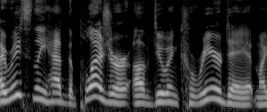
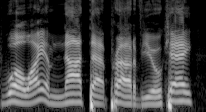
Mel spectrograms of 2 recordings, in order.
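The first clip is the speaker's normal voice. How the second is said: louder, emphatic backing off; mock protest; 3 semitones lower, 9 dB louder than usual. Dad refuses daughter's dinner request, loud mock protest. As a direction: put the brakes on, loudly.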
